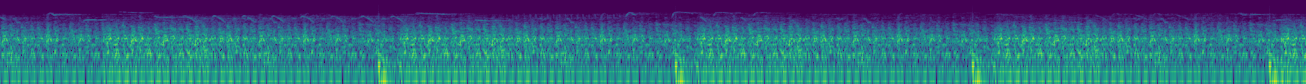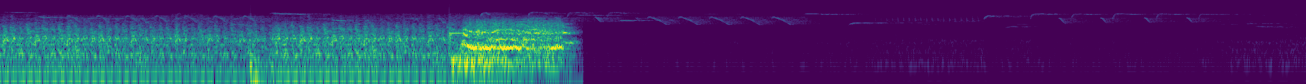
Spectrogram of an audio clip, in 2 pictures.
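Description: A tractor engine running steadily, swelling briefly before cutting off abruptly about nine seconds in; faint birds chirping follow.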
